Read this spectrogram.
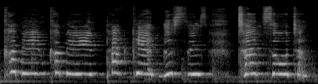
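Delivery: high, called-out directions to a driver; calling out commands. Retold or imitated. The husband calls out to the woman parking, high and carrying. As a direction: wave the car in, calling high.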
